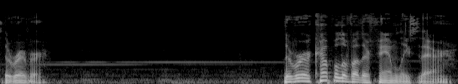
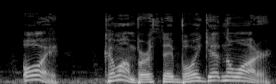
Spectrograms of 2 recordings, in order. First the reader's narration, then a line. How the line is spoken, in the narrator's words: Charles yelled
